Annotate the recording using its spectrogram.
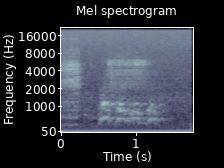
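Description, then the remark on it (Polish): A dog at the speaker's home barks faintly, a short muffled burst followed by a longer, whining bark, heard alone over a steady low background hum. “Jeżeli psy u mnie szczekają, to przepraszam.”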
